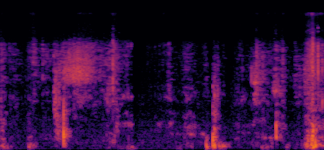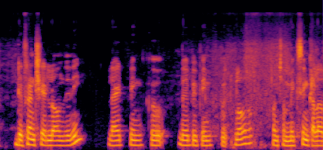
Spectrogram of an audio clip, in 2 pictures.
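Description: A silk saree rustles as hands unfold it.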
